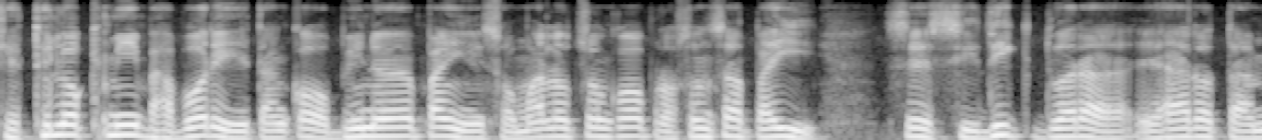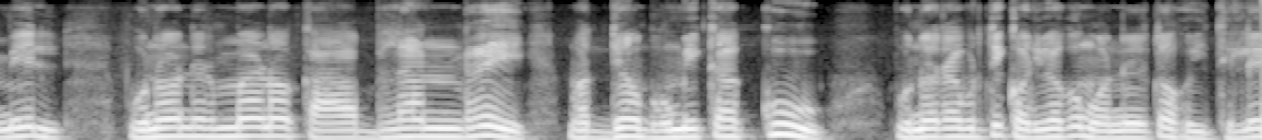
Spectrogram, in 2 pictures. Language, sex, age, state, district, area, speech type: Odia, male, 45-60, Odisha, Jajpur, rural, read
